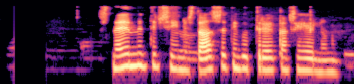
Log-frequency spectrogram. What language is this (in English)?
Icelandic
